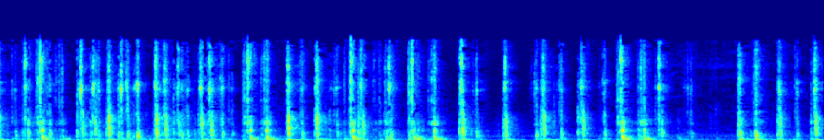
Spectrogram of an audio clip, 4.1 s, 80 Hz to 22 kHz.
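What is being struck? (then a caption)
Mechanical keyboard with plastic keycaps. Fingertips type rapidly on the plastic keycaps of a green-backlit Razer 2014 Deathadder mechanical keyboard. Quick, bright, sharp clicks and clacks follow one another with little ring. There is a brief pause near the end before the typing resumes.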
